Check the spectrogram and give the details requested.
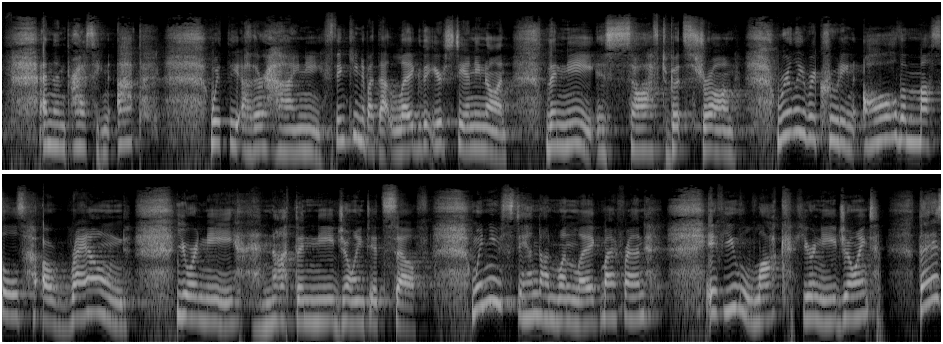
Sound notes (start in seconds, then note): none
